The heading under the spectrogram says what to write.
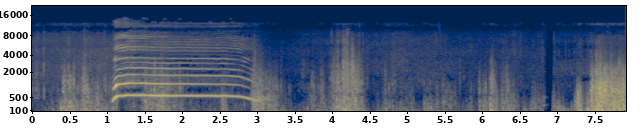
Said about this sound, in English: Every time I pull my phone out, the wind kicks up. It's crazy up here.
